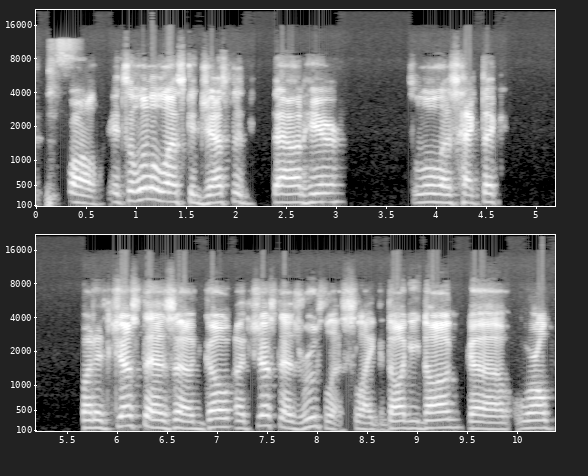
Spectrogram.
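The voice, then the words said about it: Bronx New York accent. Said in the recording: “you should be able to tell from my accent where I'm from originally. I'm from the Bronx, New York.”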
